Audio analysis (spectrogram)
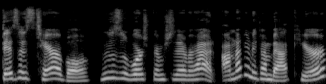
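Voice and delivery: play-acted irate, angry, griping, complaining voice. Speaker retells a customer complaining after his dog is brought back: imitating an angry customer. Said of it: "like mad that he had to pay".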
